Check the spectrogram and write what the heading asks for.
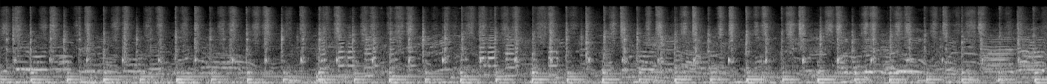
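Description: Live street band playing Latin dance music: drums and a shaken rattle keep a steady beat under a bass line, with a trumpet carrying the melody.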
